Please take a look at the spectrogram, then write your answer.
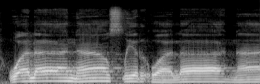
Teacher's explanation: rnya tarqiq karena ro sukun didahului kasrah sukunnya karena wakaf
